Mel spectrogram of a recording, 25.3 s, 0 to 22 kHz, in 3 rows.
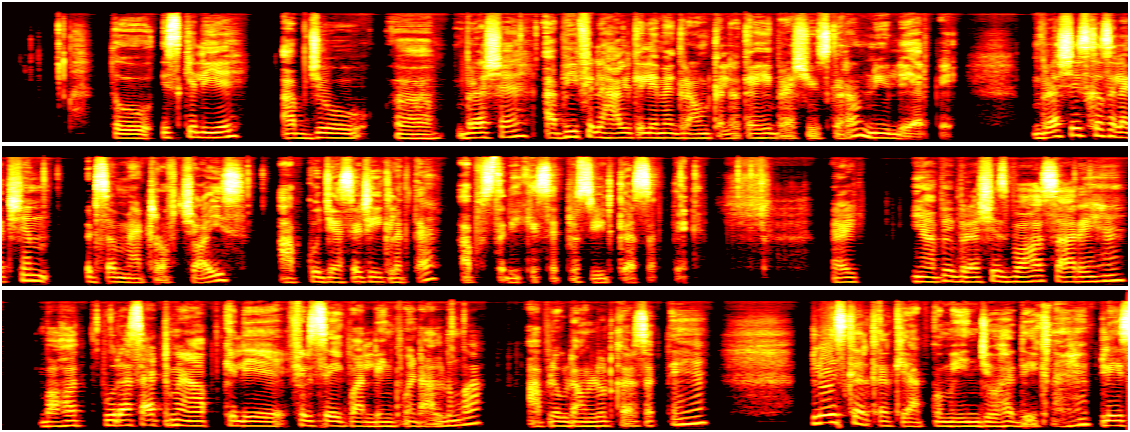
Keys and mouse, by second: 0.5 ctrl+z, 3.8 click, 7.7 click, 12.0 ctrl+z, 13.4 click, 16.4 click, 17.5 click, 23.4 click.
